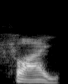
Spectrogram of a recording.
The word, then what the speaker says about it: Llay: No, it's Well, if you ask a Welsh speaker, they'll pronounce it differently from how I pronounce it. I call it cly.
